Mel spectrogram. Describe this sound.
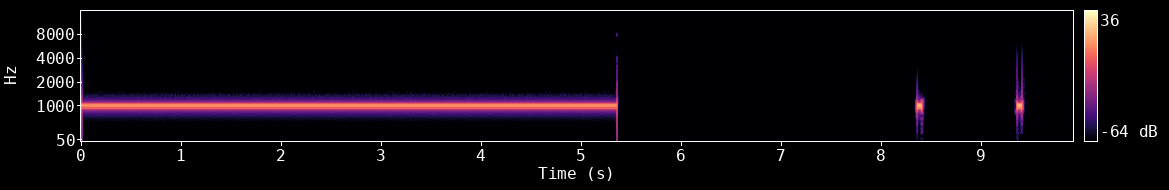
Long beep followed by quick beep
